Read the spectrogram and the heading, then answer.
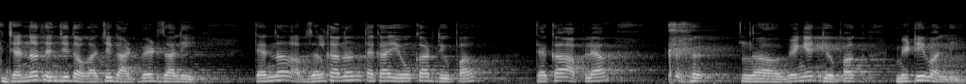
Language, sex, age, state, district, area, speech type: Goan Konkani, male, 45-60, Goa, Murmgao, rural, spontaneous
